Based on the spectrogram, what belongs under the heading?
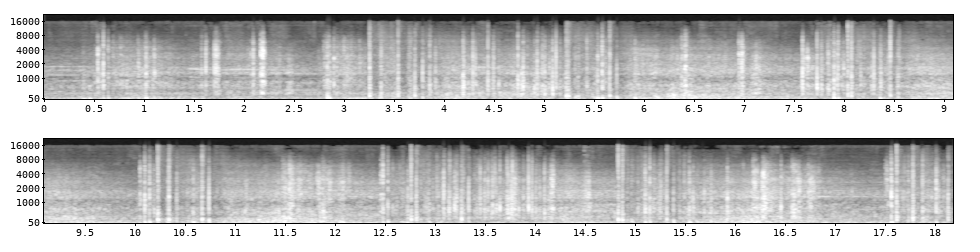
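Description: Fireworks display: aerial shells bursting in a dense run of sharp bangs and crackles, several a second, over a continuous low rumble.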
